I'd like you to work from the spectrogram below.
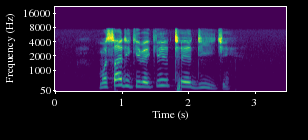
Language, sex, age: Northern Sotho, male, 26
